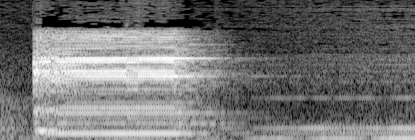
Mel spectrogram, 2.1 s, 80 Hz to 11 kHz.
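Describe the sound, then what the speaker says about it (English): Buzzer in the video game Portal 2, a single harsh, steady electronic buzz lasting under a second that cuts off abruptly, leaving a faint electrical hum beneath a quiet room tone. "When you hear the buzzer, look up at the ceiling."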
